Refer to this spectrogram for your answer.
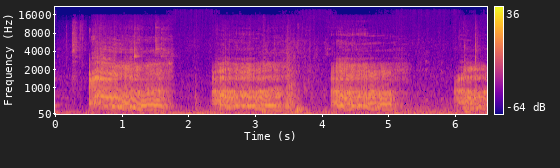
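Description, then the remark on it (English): A distressed sea lion growls loudly while researchers in a chain-link enclosure trap it in a net and hold it down, four drawn-out, rasping roars separated by brief pauses, with no talking. “As the researchers walk into the chain-link enclosure, the sea lion spasms and tries to run away.”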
